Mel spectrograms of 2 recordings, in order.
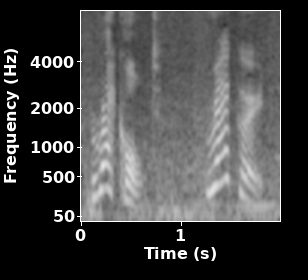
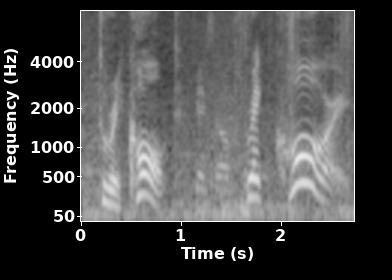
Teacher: when the word is a noun, the stress is on the first syllable. Record. Record. And when it is a verb, the stress is placed on the second syllable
